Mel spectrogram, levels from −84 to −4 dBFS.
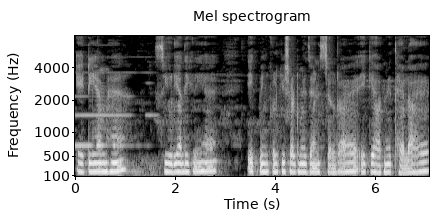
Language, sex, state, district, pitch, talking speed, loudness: Hindi, female, Punjab, Pathankot, 175 Hz, 195 wpm, -14 LUFS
